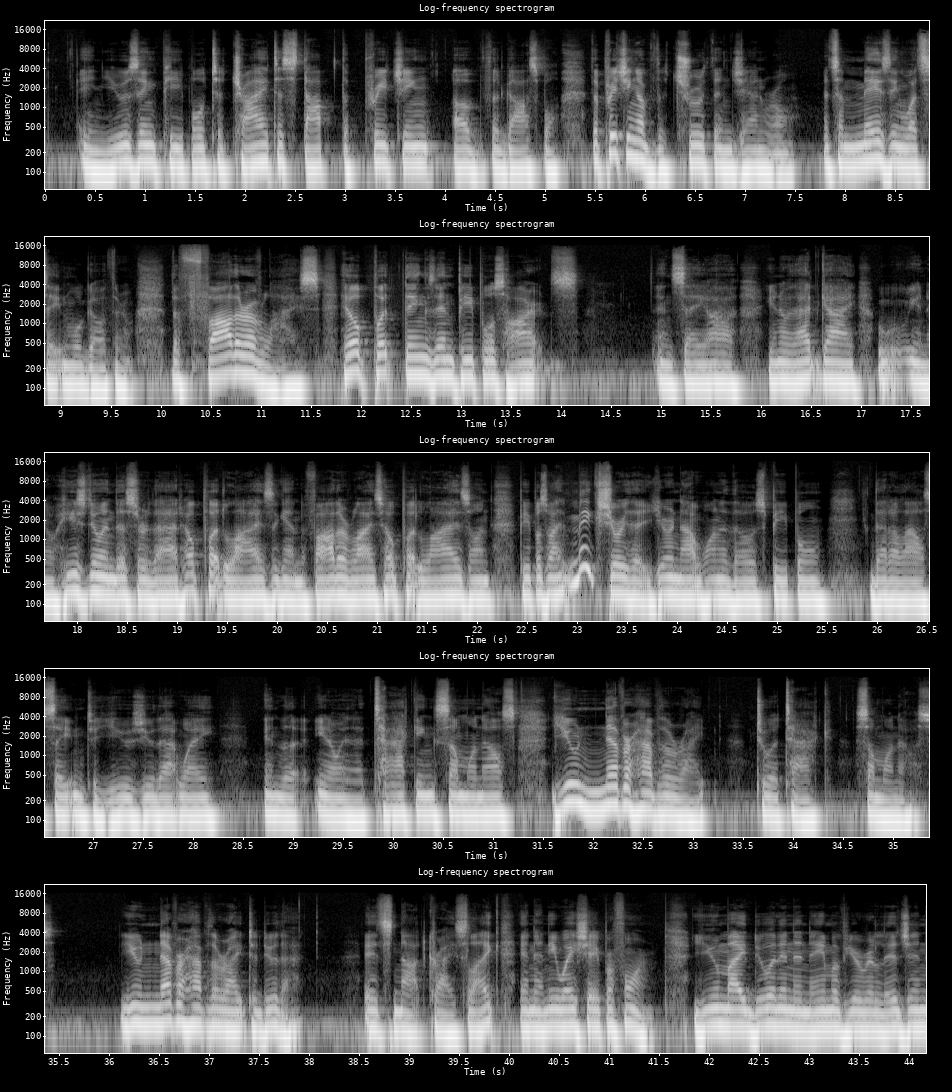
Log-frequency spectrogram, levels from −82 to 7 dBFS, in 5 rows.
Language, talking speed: English, 170 wpm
